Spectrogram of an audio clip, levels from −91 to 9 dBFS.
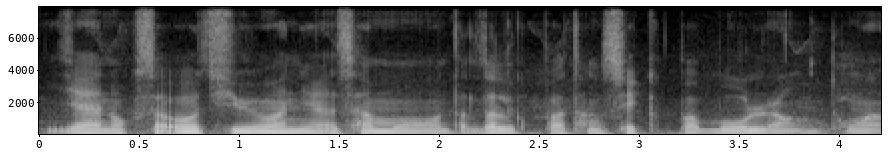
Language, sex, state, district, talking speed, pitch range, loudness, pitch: Garo, male, Meghalaya, West Garo Hills, 115 wpm, 95-105 Hz, -19 LUFS, 100 Hz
